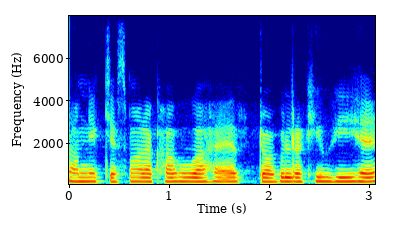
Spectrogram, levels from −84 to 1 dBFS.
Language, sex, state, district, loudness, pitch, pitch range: Hindi, female, Chhattisgarh, Raipur, -15 LUFS, 190 Hz, 185-195 Hz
